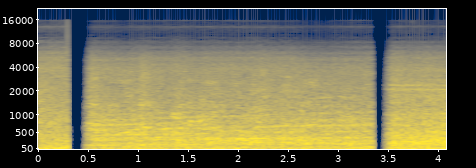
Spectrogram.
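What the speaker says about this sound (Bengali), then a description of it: "এইদিকে আমাদের ট্রেনও চলে এসেছে" A train pulls into Chennai Park railway station with a loud, steady rumble that fills the platform, with two short cuts in the sound.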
